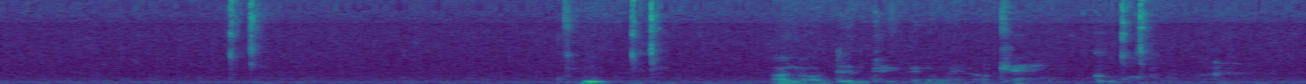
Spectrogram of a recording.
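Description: A few sharp clicks about a second in, then a louder knock with more clicks near three seconds in, then a short stretch of low, wordless voice sounds mixed with clicks near the end.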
